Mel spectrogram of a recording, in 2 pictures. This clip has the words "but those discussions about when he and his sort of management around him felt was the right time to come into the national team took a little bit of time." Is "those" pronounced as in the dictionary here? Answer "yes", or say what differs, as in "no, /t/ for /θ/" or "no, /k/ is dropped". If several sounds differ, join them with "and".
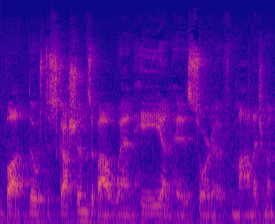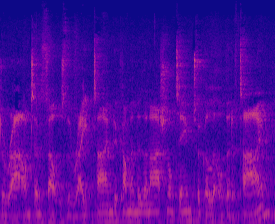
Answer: yes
